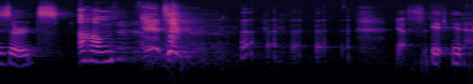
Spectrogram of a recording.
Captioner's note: laughter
